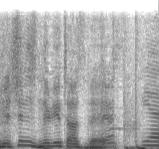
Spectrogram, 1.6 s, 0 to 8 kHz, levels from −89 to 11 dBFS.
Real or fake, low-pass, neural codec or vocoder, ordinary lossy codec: fake; 7.2 kHz; codec, 16 kHz, 0.5 kbps, X-Codec, HuBERT features, trained on balanced general audio; none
